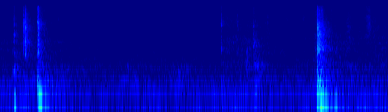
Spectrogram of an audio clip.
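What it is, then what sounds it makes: Soap bar being sliced. A knife cuts slices from a grey soap bar held in the hand, making crisp, bright crunching snaps with a soft low thud. Three quick cuts come first, then a fainter one after a pause, and a final louder slice near the end.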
